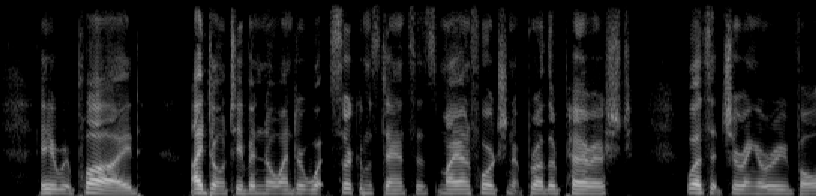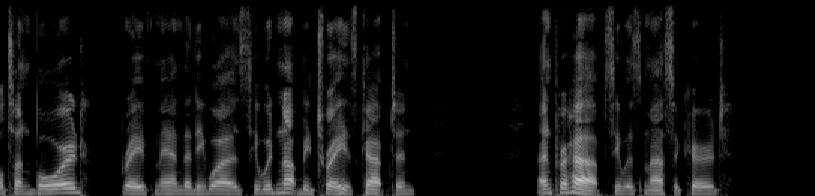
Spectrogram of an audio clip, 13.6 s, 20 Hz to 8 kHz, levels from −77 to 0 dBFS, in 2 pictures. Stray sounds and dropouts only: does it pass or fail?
pass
